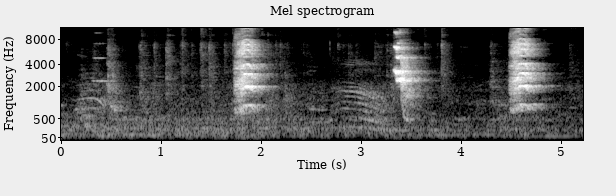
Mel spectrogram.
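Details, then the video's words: At a gathering of Alexandrine parakeets, three loud, raspy squawks ring out roughly every one and a half seconds over low background chatter. "BEAUTIFUL PARROTS GATHERING"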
